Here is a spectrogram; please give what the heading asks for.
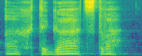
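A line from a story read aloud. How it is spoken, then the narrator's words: Quiet repetition. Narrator (Russian): тихо повторил он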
